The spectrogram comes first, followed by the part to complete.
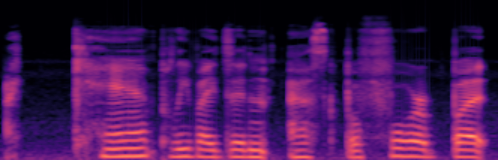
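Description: A woman's voice: on the low side, flat delivery, takes it slowly, a little mellow. A woman playing a friendly, eager young adventurer with a casual, upbeat manner in a fantasy audio drama. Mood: friendly, relieved.

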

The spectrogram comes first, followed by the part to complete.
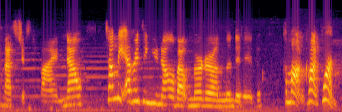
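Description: A woman's voice: a little high, sing-song, brisk, pushed and bright, slightly rough, lo-fi sound, faint music behind, full character voice. An actress playing a ditzy, eager and brazen young woman sleuth in a comic old-time radio play, breezy and chatty. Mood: conspiratorial, bossy. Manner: breezy, chatty, blithely unconcerned.

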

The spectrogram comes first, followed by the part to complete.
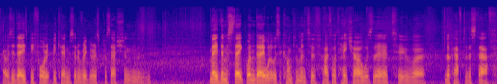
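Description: A man from Wales telling his story outdoors in an interview, animated, with quick asides and tag questions. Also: fairly low pitch, far from the mic, slight background noise. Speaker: guest. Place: outdoors on open hills.

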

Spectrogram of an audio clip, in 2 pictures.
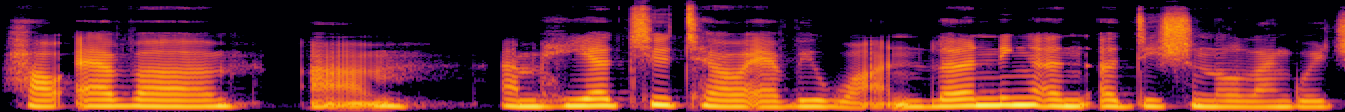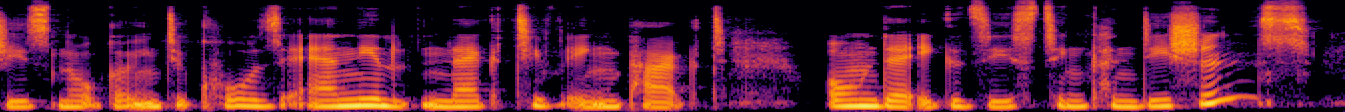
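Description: A woman speech pathologist explaining things to parents in an earnest, measured way, with slightly grammar. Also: mid-range voice, flat delivery, warm tone, dry recording, clean studio sound. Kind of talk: explaining, informative podcast talk. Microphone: studio microphone.

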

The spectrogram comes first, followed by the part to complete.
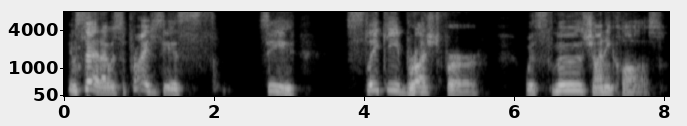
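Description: A man narrating a children's picture book in an expressive storytelling style. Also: a little high, takes it slowly. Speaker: storybook reader.

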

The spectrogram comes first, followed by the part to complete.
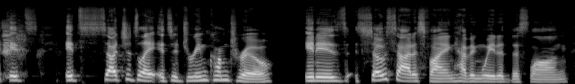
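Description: A man's voice: fairly high pitch, moderate pace, fairly bright tone, dry recording, clean studio sound. A man co-hosting a podcast in casual fan discussion, gushing with dramatic emphasis. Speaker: podcast co-host.

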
